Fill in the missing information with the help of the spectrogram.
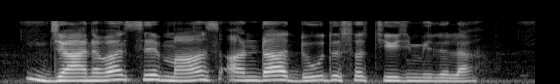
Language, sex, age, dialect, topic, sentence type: Bhojpuri, male, 31-35, Western, agriculture, statement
